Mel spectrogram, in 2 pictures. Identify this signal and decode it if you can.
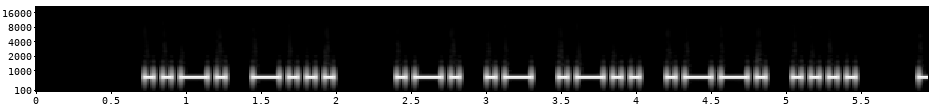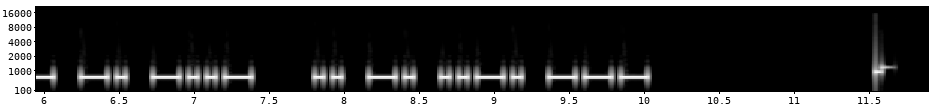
Morse code, heard as a keyed tone, about 20 wpm, 700 Hz. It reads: FB RALPH TNX INFO
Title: Practice QSO - Exchange 3 - More Info - 20wpm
